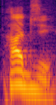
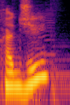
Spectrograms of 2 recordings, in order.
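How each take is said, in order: First: The stress is on the first syllable. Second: The stress is on the second syllable. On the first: This is how the name is said in its home country. The speaker calls it right. "наголос на А" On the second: This is how the name is usually said locally. The speaker calls it wrong. "Ми кажемо Хаджі"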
